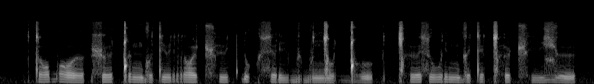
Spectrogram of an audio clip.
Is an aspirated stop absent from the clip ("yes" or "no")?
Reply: no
